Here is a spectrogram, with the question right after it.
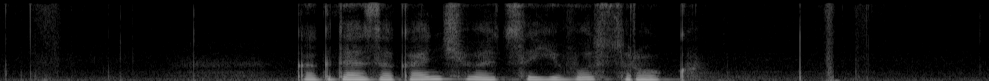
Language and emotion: Russian, neutral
